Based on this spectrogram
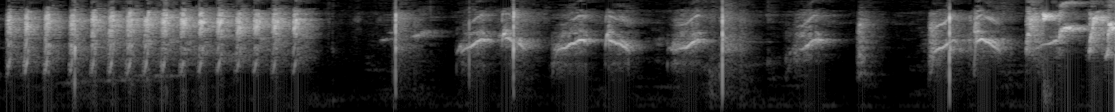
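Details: Plain-throated sunbird, kept as a master recording for training other songbirds, singing in the rapid drilling "ngebren" style. A fast, high buzzy trill runs for about a second and a half, then comes a string of sharp, high, twisting whistled notes.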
